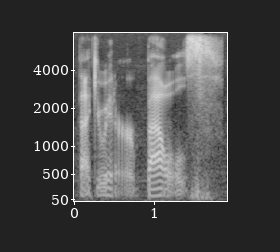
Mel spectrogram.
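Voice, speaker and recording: Bright-voiced joking male player. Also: medium pitch, flat delivery, slow, gravelly. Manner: jokey, chatty, laughs often. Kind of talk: casual tabletop game chat.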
